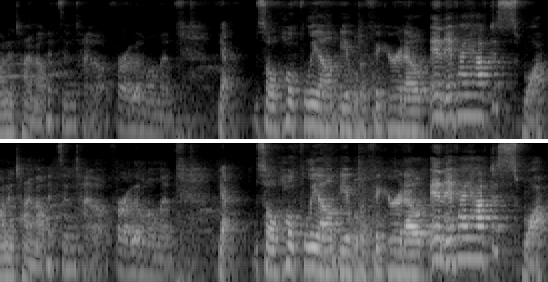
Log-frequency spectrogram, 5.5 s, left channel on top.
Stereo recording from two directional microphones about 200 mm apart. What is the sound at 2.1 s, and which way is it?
Speech, 20° left (ahead or behind).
